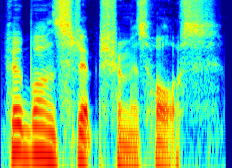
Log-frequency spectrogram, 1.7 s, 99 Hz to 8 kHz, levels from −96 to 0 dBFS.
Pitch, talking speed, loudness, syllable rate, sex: 110 Hz, 170 wpm, -18 LUFS, 5.8 syllables/s, male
